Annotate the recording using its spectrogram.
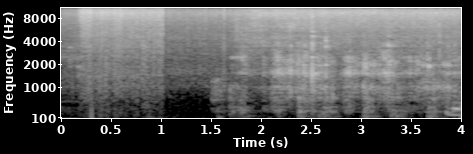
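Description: Chopped onion tipped into hot oil in a steel pan, setting off a loud burst of sizzling for about a second. Then a steel spoon scrapes and stirs the onion and garlic in the pan as they keep sizzling.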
